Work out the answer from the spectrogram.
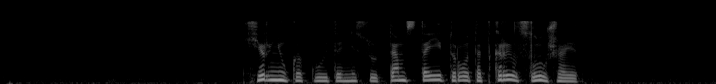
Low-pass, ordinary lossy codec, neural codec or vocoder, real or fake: none; none; none; real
